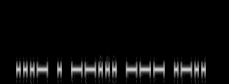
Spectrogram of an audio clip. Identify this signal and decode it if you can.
Morse code, heard as a keyed tone, about 36 wpm, 700 Hz. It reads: VE7OL
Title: DXCC-100 Call Signs - 5 Characters - 35wpm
